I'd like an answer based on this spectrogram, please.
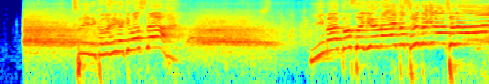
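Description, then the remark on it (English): A loud crowd cheers and screams, with many high, rising whoops layered over a dense roar; the noise eases briefly midway, then surges back just as strongly. “This is a good crowd.”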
